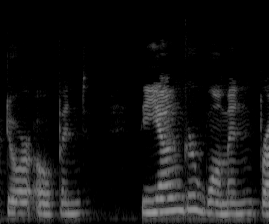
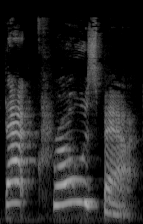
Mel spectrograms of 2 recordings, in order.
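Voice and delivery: high, loud, drawn-out announcement; excited woman spotting a familiar visitor; slow, high-pitched exclamation; exclaiming; 11 semitones higher, 8 dB louder, much slower than usual. A narrator's reading. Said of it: "exclaimed the younger woman".

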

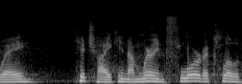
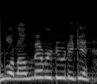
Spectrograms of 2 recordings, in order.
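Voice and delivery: pleading up high to God, voice raised; desperate plea; 12 semitones higher, much faster than usual. Retold or imitated. Shipmates confessing sins in the storm, high pleading voice. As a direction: beg the Lord for mercy. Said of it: "confessing their sins, saying".

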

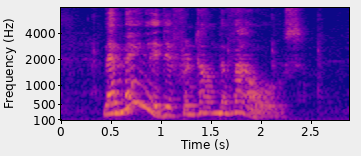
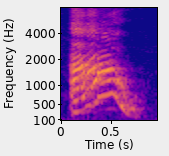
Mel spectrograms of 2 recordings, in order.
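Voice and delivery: put-on loud, indignant Cockney flower girl; outraged Cockney street shout; broad Cockney; 3 semitones higher, 8 dB louder than usual. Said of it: "I'll give you an example of, uh, of how we have to, to learn how to speak Cockney".

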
